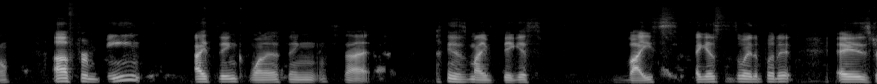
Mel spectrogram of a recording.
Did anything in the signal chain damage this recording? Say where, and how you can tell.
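Yes. Faint, delayed copies of the speech surface at 1.48–1.72, 2.81–2.88, 3.73–3.94, 4.87–4.91 and 6.59–6.91 s, each trailing by about 0.27 s and some 20–30 dB down. This echo leak is likely call processing: a loudspeaker end's echo canceller passed residual pickup back.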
